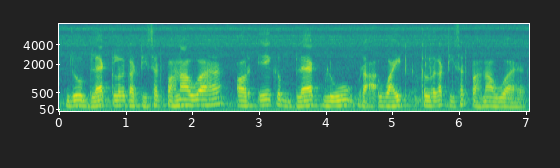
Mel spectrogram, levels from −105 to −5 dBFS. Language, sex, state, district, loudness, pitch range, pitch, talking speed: Hindi, male, Jharkhand, Deoghar, -18 LUFS, 125-140 Hz, 130 Hz, 160 wpm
